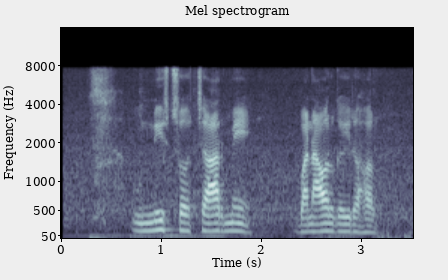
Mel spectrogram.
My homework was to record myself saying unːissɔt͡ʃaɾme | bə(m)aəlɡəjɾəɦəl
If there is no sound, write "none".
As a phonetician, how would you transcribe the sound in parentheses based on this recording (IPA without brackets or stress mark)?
n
